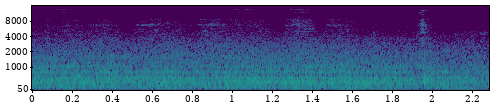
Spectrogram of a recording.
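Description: Faint rubbing of a polishing cloth over a paperback book's cover, stroke by stroke, with a light tick near the end.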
